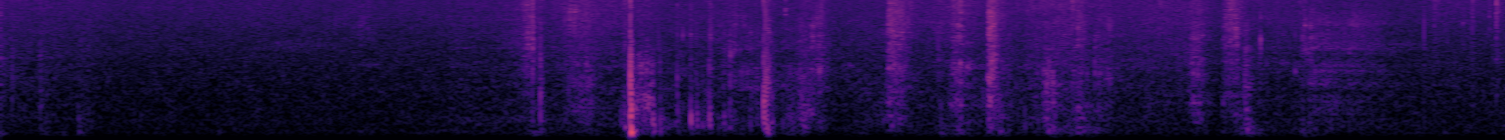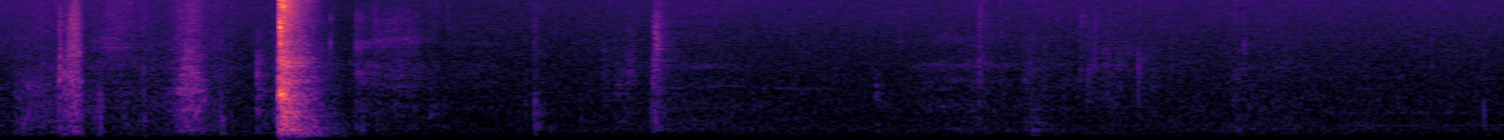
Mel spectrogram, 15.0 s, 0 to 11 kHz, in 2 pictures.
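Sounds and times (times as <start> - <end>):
loud clunk: 8.9 - 9.2.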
